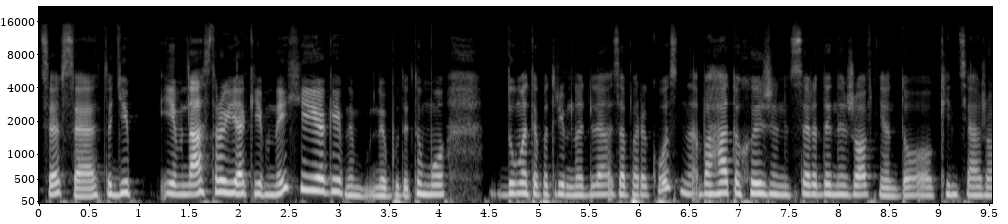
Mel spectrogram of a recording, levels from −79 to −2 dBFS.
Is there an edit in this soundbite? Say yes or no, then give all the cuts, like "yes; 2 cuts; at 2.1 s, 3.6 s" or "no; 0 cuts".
yes; 1 cut; at 3.0 s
